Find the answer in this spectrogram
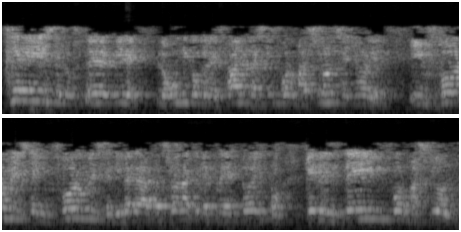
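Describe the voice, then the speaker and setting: A man's voice: sits high, steady tone, normal speed, hardly any pauses. A man giving an emphatic, persuasive business speech to a live audience, repeating his points and often calling out to the crowd. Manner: emphatic, repetitive, keeps addressing the crowd as "señores". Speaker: motivational business speaker. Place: event hall in Madrid. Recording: very echoey hall, distant mic, dull sound, faint noise.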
